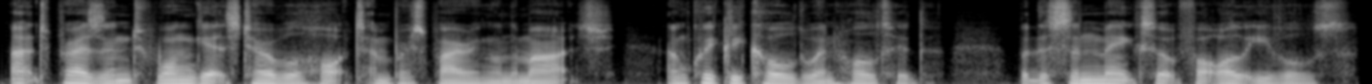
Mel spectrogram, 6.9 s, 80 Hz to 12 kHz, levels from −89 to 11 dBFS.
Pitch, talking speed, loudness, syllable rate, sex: 115 Hz, 210 wpm, -17 LUFS, 5.6 syllables/s, male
